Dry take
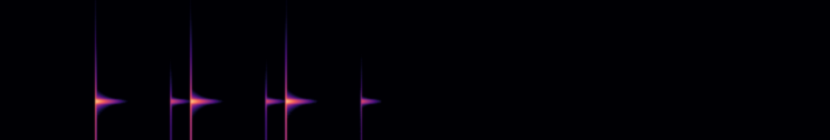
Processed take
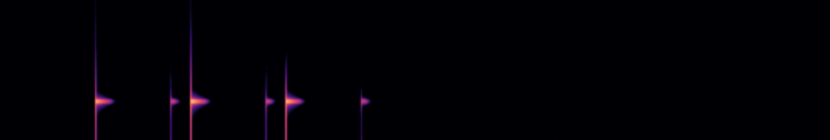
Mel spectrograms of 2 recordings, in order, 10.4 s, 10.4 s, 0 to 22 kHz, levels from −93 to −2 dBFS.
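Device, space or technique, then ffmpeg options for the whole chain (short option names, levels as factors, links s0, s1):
voice memo with heavy noise removal: -filter_complex "[0:a]asplit=3[s0][s1][s2];[s0]afade=t=out:st=3.49:d=0.02[s3];[s1]lowpass=1200,afade=t=in:st=3.49:d=0.02,afade=t=out:st=4.54:d=0.02[s4];[s2]afade=t=in:st=4.54:d=0.02[s5];[s3][s4][s5]amix=inputs=3:normalize=0,anlmdn=0.1,dynaudnorm=f=210:g=13:m=5.01,equalizer=f=1400:t=o:w=0.77:g=-5,volume=0.531"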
